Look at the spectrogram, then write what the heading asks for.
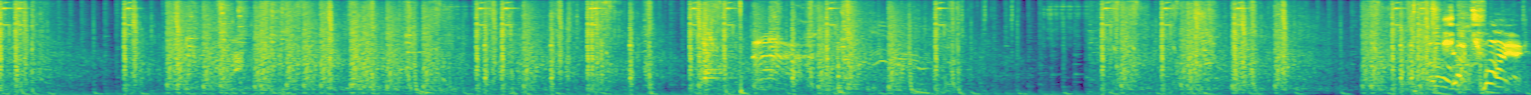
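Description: Sustained bursts of game gunfire from The Precinct, a police procedural, loud and dense with a brief lull partway through before the shooting resumes.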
